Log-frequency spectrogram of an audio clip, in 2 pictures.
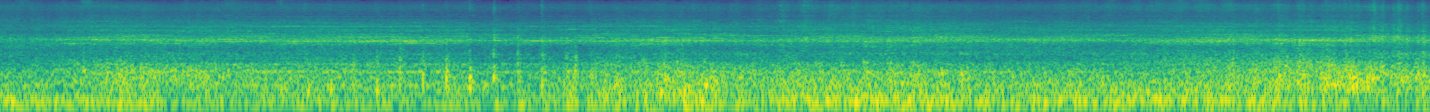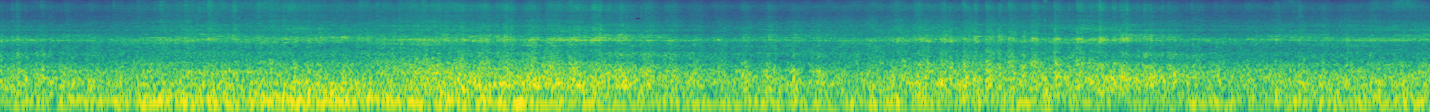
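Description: Freight cars of a long mixed freight train rolling past at close range: a heavy steady rumble with the clickety-clack of wheels over rail joints. Over it runs a constant high-pitched wheel squeal that swells and fades.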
